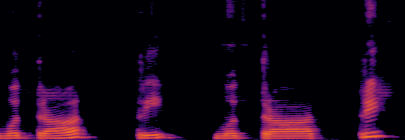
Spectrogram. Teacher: notice again holding after dirgha, where the next sound is tri, which many people often miss.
